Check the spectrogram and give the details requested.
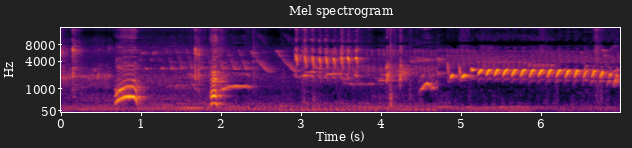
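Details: Luxurious fill-in song of a white-rumped shama, known for its bowing style: loud, rich, rising-falling whistles, then a fast, even trill of clear notes about three per second that runs steadily to the end.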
